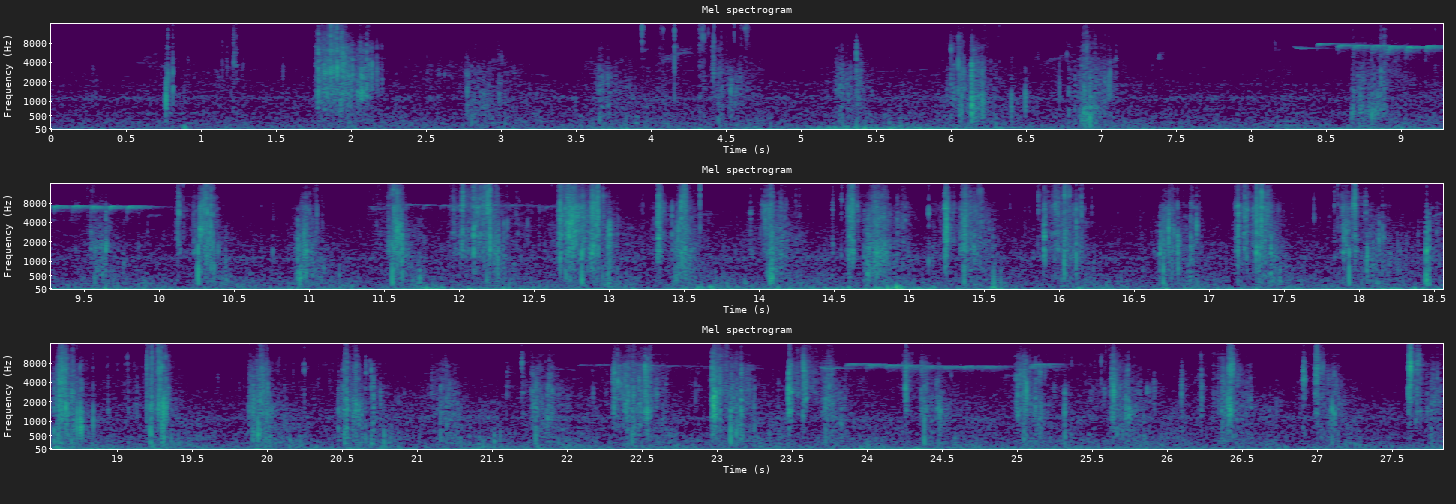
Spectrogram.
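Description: Footsteps crunch on dry ground and leaves.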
